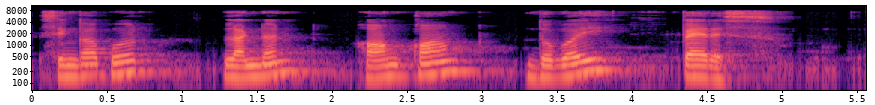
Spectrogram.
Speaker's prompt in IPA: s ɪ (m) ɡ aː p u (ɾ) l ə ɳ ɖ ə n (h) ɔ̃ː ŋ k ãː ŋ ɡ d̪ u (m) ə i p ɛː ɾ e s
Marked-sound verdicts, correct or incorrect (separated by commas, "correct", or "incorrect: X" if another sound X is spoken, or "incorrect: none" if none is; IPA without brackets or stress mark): incorrect: ŋ, correct, correct, incorrect: b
